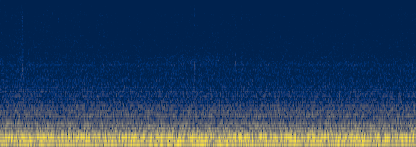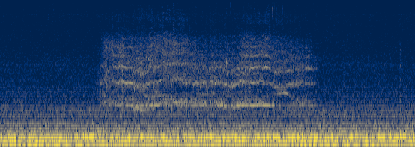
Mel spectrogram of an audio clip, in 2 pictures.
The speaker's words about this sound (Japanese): ループを脱する瞬間世界にブレーキ音が響き渡ります。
